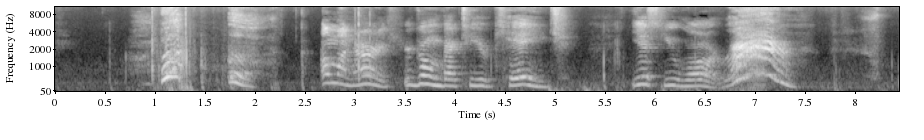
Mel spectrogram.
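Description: A child speaks in a high, silly puppet voice, close by.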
